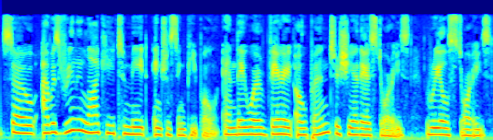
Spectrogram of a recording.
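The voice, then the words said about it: Russian accent. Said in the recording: “I'm originally from Russia, as you can hear a weird accent maybe”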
